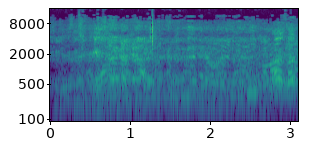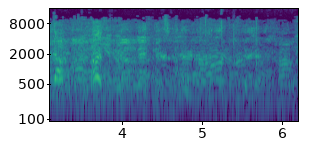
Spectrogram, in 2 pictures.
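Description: Crowd of spectators chattering and calling out, many voices overlapping at once, with a laugh near the end.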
